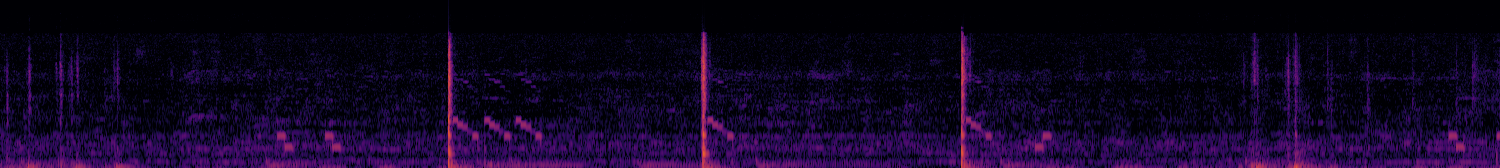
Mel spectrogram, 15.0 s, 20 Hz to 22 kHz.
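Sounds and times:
falling electronic chirps: 4.6s - 5.5s.

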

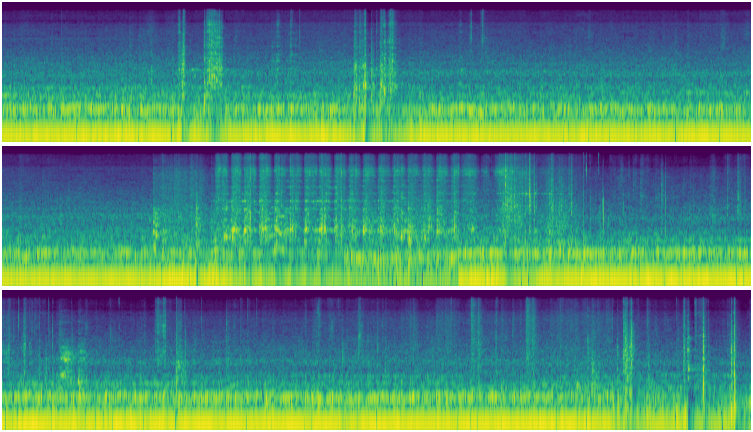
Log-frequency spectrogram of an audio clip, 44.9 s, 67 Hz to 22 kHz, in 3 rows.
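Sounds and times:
steady low hum: 0.0s - 44.9s
utensils clattering and scraping: 4.0s - 4.6s, 7.0s - 8.0s, 18.0s - 26.6s
fries rattling in metal bowl: 18.0s - 26.6s.

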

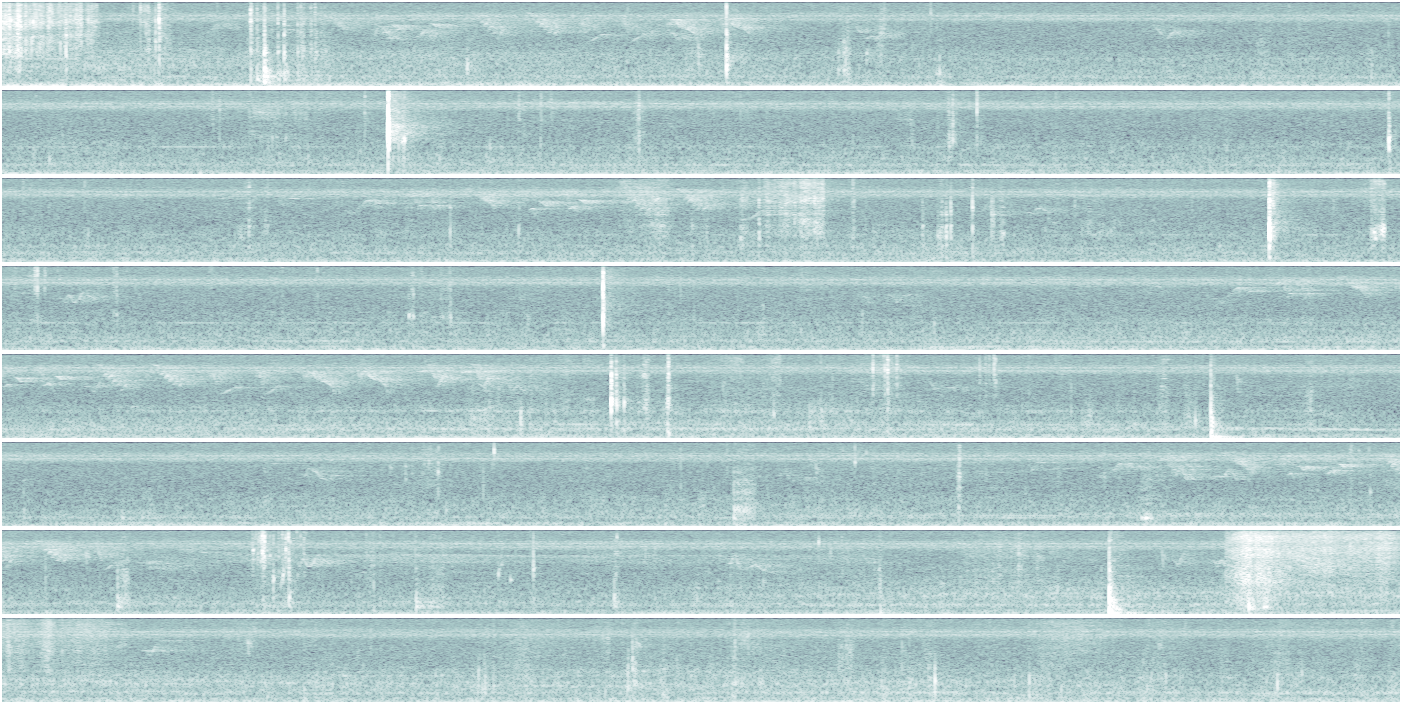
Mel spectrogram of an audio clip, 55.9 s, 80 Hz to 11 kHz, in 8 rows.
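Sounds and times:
high-pitched insect chorus: 0.0s - 55.9s.

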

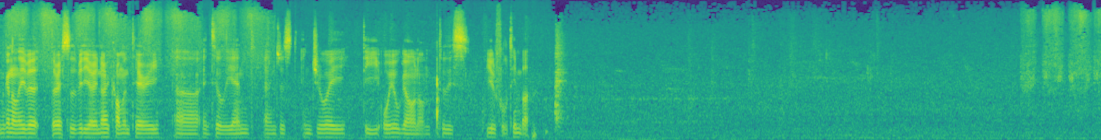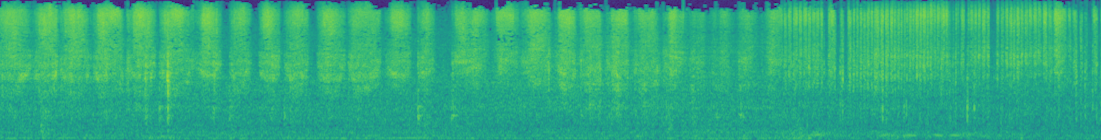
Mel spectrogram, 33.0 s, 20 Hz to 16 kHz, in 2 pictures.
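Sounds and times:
paintbrush strokes on wood: 0.0s - 4.2s, 15.3s - 33.0s.

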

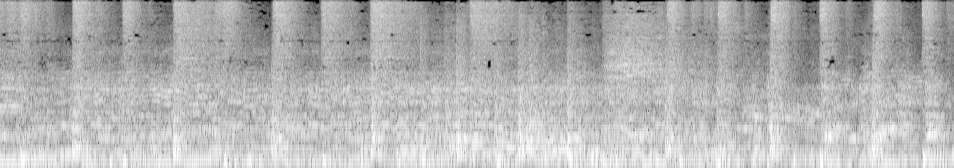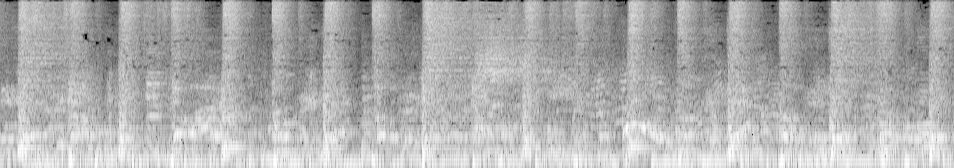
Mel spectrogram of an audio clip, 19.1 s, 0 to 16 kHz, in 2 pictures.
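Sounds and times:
loud rock music: 0.0s - 19.0s
person singing: 3.5s - 19.0s.

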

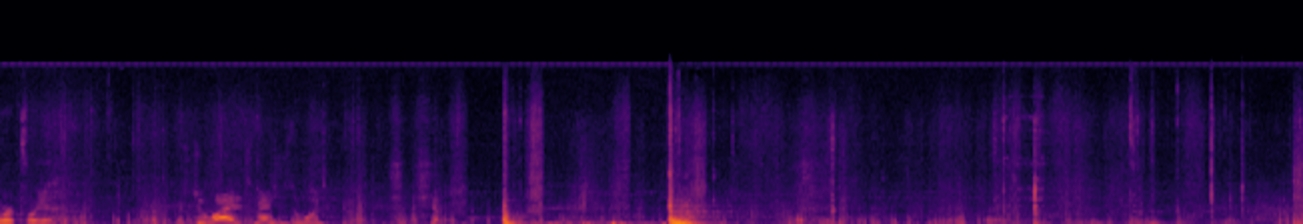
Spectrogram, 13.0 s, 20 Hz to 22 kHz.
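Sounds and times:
axes and logs knocking: 5.0s - 5.4s, 6.7s - 7.3s.

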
